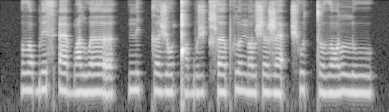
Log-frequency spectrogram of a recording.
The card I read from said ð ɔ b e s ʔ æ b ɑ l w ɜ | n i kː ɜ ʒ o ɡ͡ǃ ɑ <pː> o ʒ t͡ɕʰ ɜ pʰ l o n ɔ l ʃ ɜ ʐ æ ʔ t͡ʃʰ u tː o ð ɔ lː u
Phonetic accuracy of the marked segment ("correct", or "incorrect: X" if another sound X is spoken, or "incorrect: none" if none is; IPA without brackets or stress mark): incorrect: b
